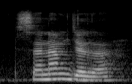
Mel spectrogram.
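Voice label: Santali female everywhere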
